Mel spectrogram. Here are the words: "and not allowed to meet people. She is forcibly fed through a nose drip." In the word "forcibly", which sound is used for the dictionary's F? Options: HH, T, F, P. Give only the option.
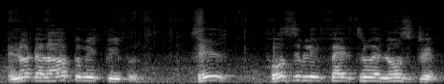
P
